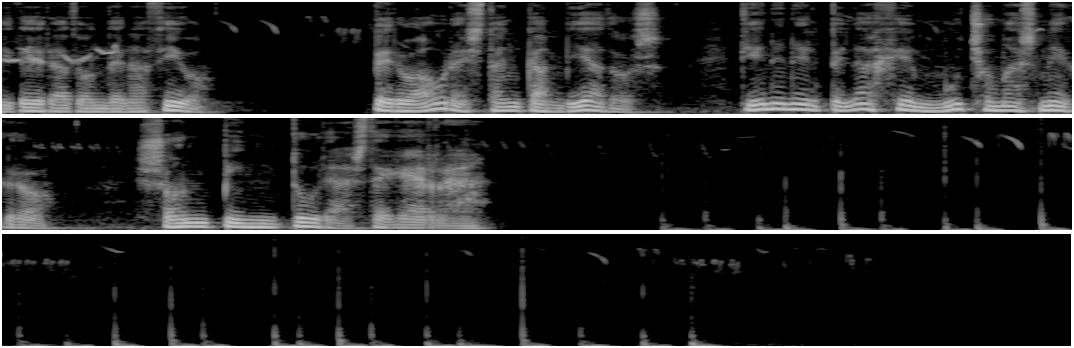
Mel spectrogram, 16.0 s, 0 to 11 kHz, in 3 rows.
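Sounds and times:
high bird chirps: 0.0 - 2.2, 8.6 - 14.8
hooves clicking on rock: 8.6 - 14.4.

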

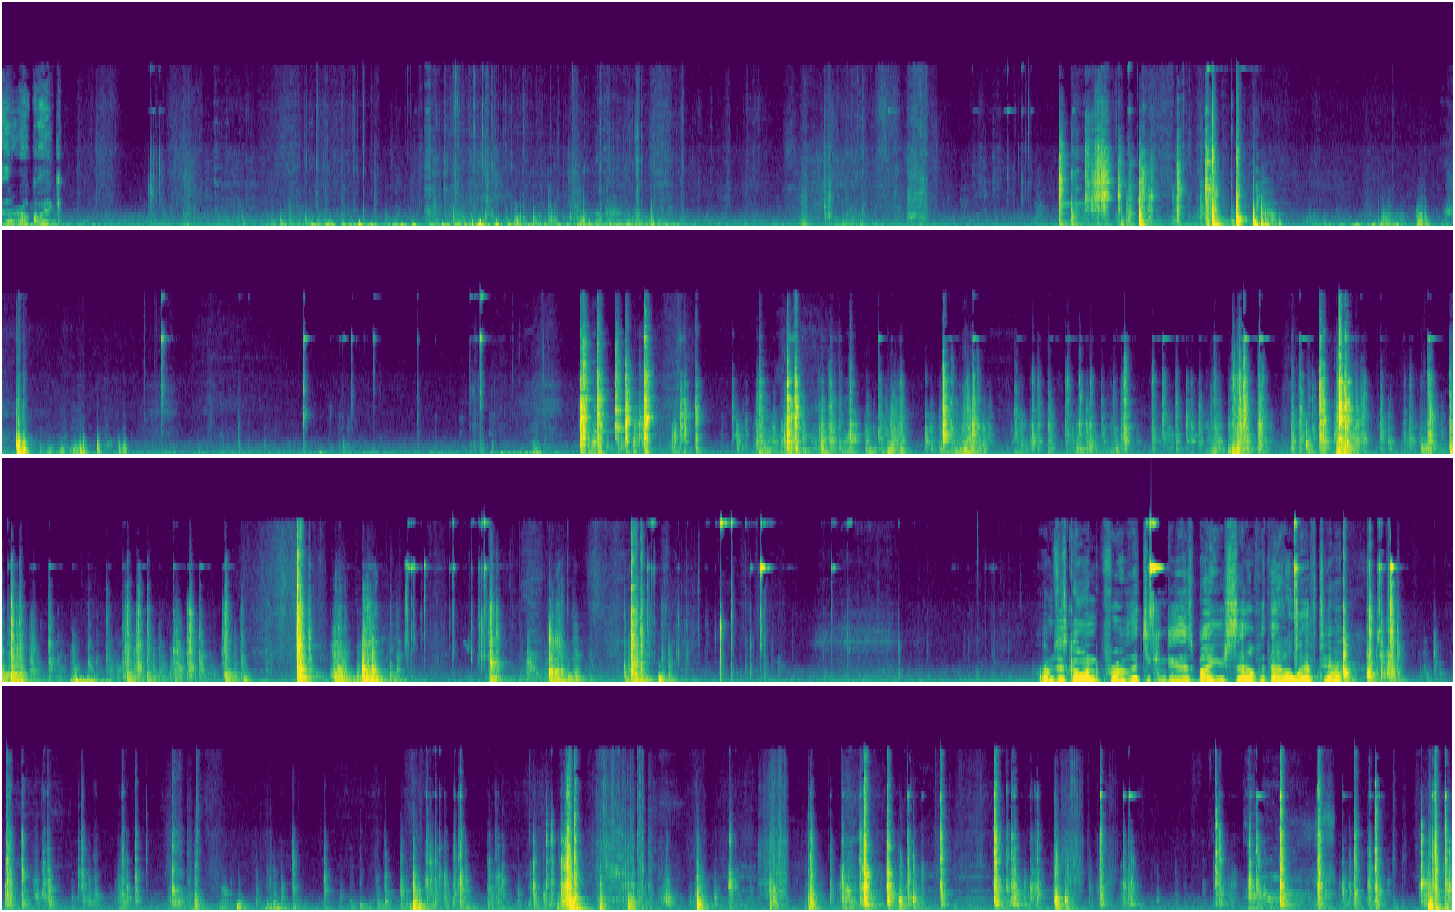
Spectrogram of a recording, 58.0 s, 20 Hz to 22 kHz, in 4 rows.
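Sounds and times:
metal plate and bolts clanking: 10.0 - 12.8, 20.3 - 37.6, 40.4 - 58.0.

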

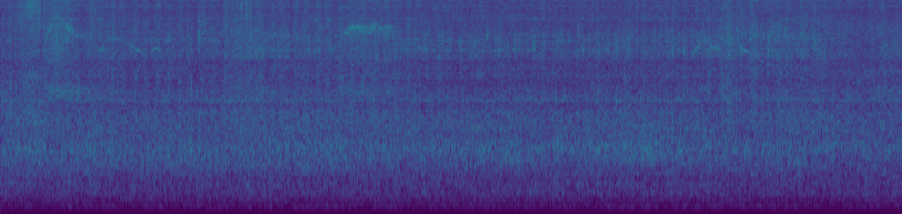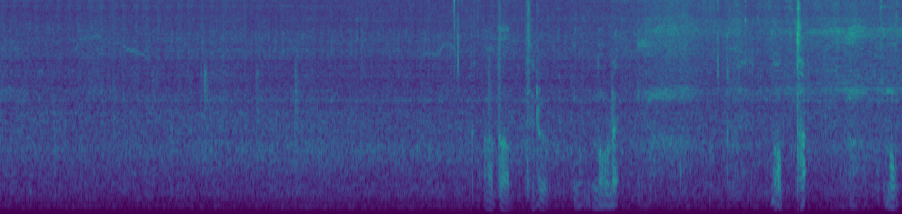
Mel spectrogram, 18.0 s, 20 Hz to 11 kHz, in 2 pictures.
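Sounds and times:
running water rushing: 0.0 - 18.0.

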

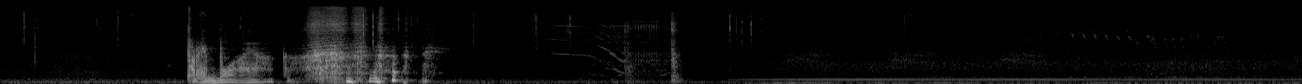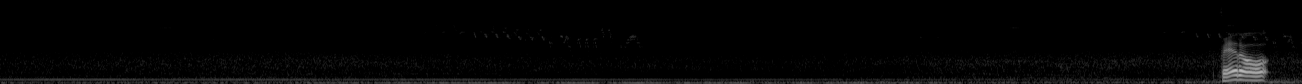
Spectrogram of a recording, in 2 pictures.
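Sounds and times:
bird chirps: 7.9 - 12.6, 14.1 - 26.0.

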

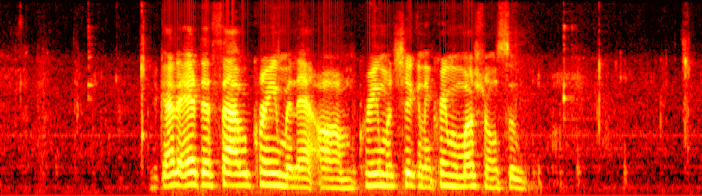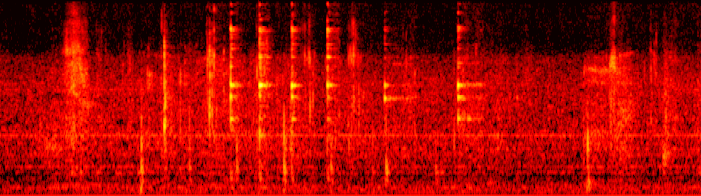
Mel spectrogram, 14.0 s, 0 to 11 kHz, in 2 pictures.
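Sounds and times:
fork clinking on plate: 9.2 - 11.0, 11.6 - 11.9.

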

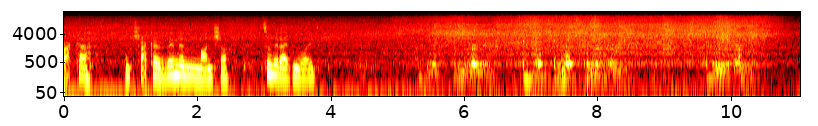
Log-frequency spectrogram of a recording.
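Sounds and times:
meat sizzling in oil: 0.0 - 11.0
utensil scraping a pot: 4.4 - 10.7.

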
